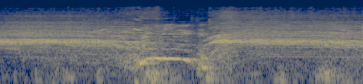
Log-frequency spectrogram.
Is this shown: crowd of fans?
yes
